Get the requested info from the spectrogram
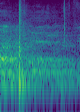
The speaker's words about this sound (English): You have no idea how excited I was to kick that thing off the hinges. It's what I get for asking a really, really good builder to create a door for me.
